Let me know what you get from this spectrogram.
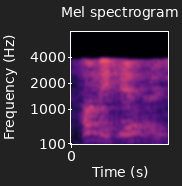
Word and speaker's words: Hanukkah: Hanukkah is one of them as well. That's how you pronounce it, isn't it, Gene? – Yeah.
